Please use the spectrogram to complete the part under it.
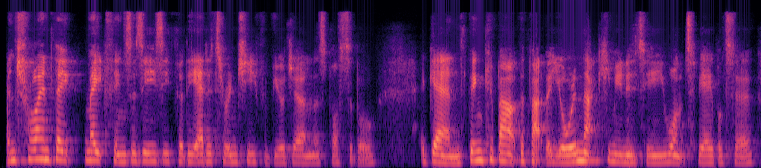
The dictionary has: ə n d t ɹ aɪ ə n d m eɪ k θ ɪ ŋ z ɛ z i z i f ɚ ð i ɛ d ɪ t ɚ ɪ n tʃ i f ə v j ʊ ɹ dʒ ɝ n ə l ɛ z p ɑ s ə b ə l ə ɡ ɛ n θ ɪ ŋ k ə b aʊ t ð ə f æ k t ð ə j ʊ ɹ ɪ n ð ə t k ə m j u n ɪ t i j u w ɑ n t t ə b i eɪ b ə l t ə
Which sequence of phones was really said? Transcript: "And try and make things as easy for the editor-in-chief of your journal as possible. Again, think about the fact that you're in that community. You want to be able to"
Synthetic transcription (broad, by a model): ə n t ɹ aɪ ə n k m eɪ k θ ɪ ŋ z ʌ z i z i f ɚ ð i ɛ d ɪ t ɚ ɪ n tʃ i f ə v j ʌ dʒ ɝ n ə l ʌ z p ɑ s ə b ə l ə ɡ ɛ n θ ɪ ŋ k ə b aʊ t ð ə f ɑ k ð ə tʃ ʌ ɹ ɪ n ð ə t k ə m j u n ɪ t i j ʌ w ɑ n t t ə b i eɪ b ə l t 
